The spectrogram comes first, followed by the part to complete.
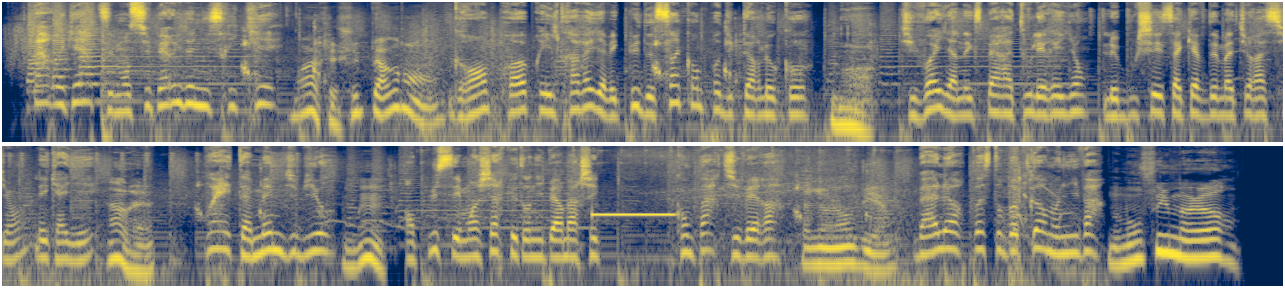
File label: Pub TV, Humorous Character (Duet), French; Television Spots; Super U Nice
